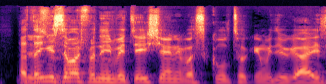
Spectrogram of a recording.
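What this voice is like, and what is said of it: French accent. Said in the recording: “some French accent”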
